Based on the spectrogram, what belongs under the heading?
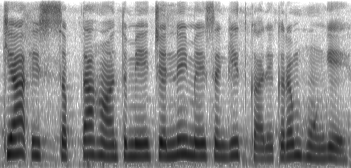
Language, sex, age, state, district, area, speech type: Hindi, female, 60+, Rajasthan, Jodhpur, urban, read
